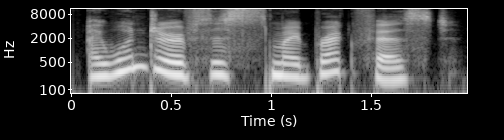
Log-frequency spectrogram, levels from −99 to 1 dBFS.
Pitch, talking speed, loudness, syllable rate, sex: 245 Hz, 210 wpm, -17 LUFS, 5.0 syllables/s, female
